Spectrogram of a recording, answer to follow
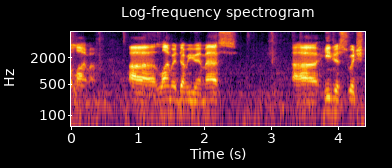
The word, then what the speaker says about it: Lima: And Mark, Lima WMS, Lima, they pronounce it Lima.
